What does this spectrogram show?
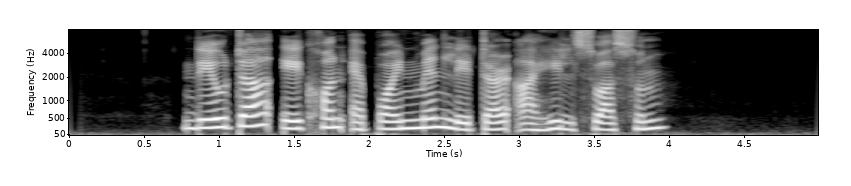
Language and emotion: Assamese, neutral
